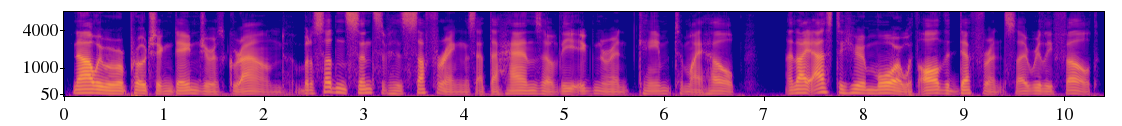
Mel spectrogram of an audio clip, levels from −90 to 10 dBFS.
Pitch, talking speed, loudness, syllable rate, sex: 95 Hz, 210 wpm, -23 LUFS, 5.3 syllables/s, male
